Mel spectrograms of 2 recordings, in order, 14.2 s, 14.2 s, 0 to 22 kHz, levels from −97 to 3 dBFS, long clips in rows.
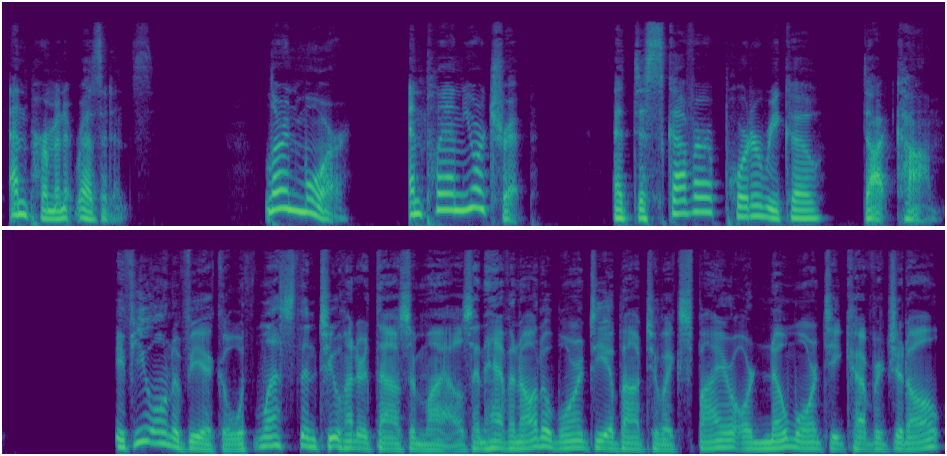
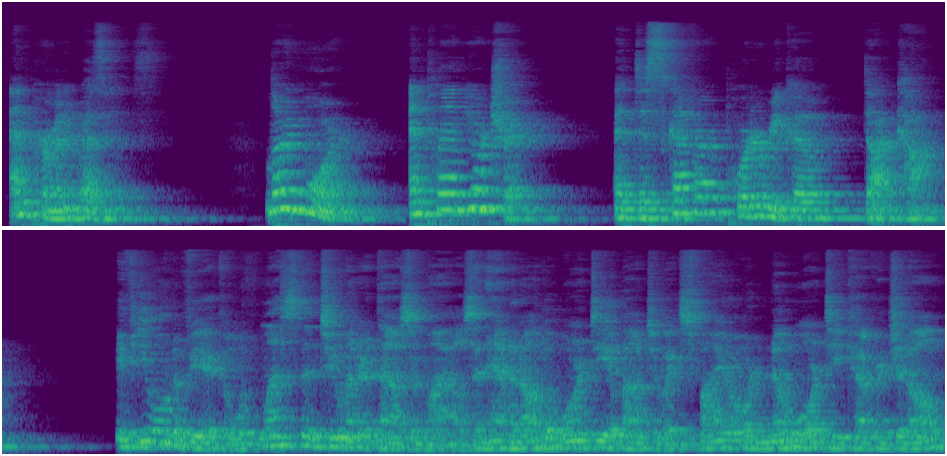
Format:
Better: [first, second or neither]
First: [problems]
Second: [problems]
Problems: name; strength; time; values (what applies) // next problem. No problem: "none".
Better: first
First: none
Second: off-mic speech; far // room echo; noticeable; dies away in 0.7 s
